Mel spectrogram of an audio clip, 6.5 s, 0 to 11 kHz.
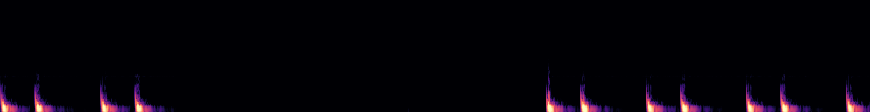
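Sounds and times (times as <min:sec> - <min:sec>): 
heartbeat-like thumps from pushing in the bottom of a small plastic trash can: 0:00.0 - 0:01.2, 0:04.1 - 0:06.5.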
